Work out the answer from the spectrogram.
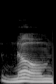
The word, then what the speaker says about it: gnome: And as an aside, I'm well aware that the word GNOME is pronounced GNOME, the G is silent, but when it comes to the desktop environment that's spelled the same way, it's actually supposed to be pronounced GNOME.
